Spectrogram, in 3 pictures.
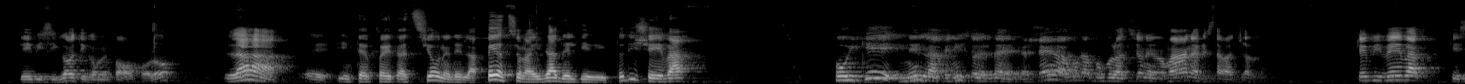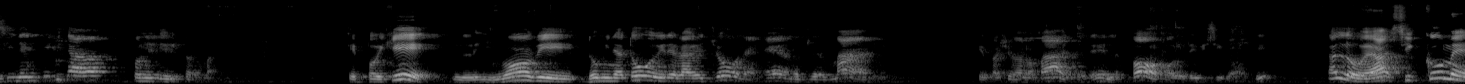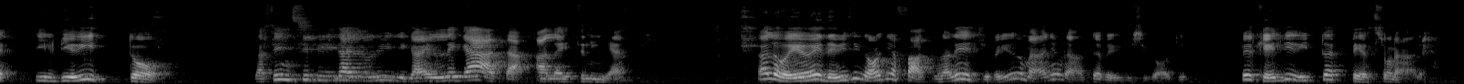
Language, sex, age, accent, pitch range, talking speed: Italian, male, 40-59, native, 145-220 Hz, 115 wpm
